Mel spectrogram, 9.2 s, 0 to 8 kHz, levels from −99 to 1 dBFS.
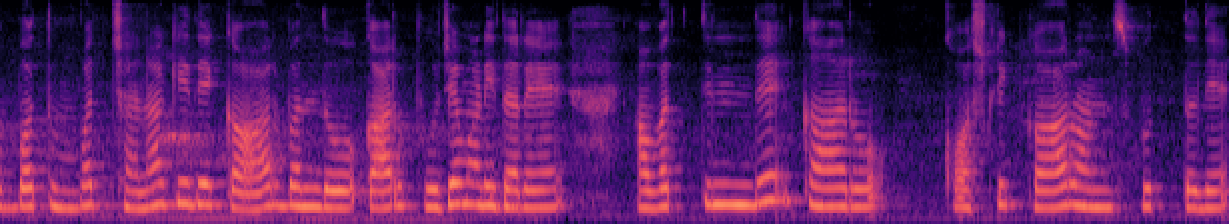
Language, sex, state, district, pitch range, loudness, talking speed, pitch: Kannada, female, Karnataka, Mysore, 235-270 Hz, -31 LUFS, 100 wpm, 245 Hz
